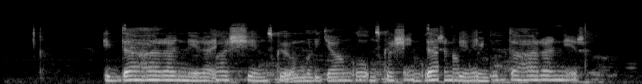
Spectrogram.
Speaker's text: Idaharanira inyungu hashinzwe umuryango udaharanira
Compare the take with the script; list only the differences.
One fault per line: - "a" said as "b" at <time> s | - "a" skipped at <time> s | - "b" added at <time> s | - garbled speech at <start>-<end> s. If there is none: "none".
- "inyungu" skipped at 2.1 s
- garbled speech at 3.7-4.9 s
